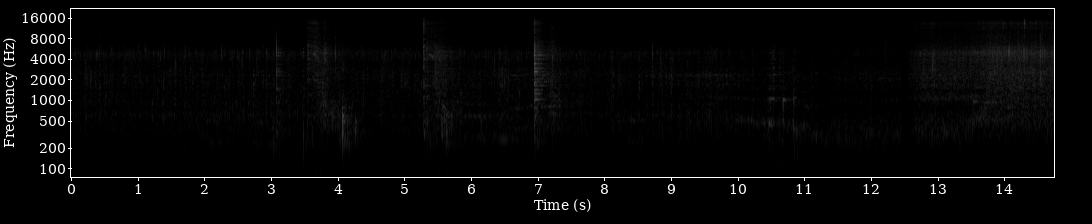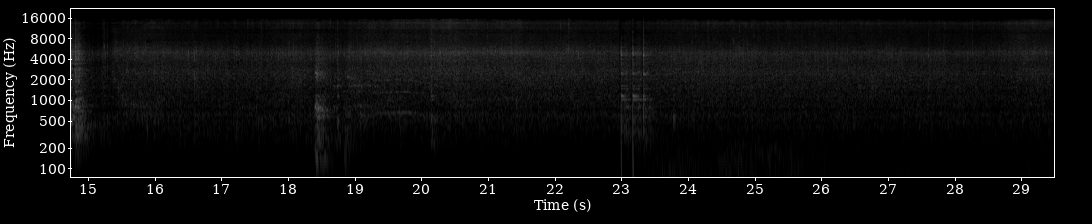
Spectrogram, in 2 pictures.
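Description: Chicken pieces frying and sizzling in an oiled steel kadai, with a steel spatula now and then scraping and clinking against the pan as the pieces are stirred. The sizzle turns much louder about halfway through.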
